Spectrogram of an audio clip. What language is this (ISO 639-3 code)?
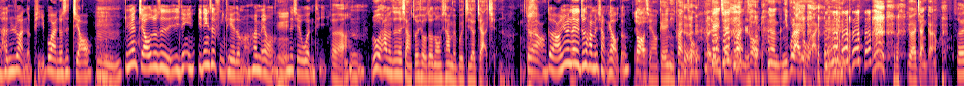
zho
